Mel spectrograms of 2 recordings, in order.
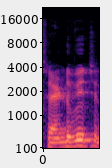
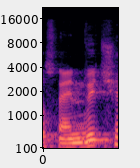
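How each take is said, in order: First: सैंडविच as "sand-wich", d heard; D wrongly sounded. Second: सैंडविच as "san-wich", no d; silent D. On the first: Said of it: "सैंडविच नहीं है". (सैंडविच में डी का गलत उच्चारण) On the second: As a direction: drop the d in सैंडविच. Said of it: "वो सैंडविच है". (सैंडविच में डी silent) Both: Shown as a demonstration.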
